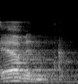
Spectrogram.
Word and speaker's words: Erwin: That's Erwin, my friend Erwin. He's a collector from Austria. Pronounced Evan.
